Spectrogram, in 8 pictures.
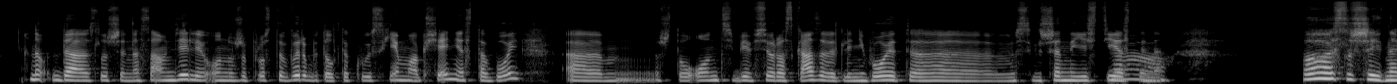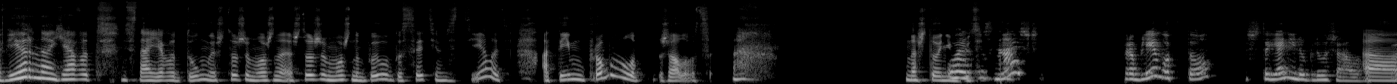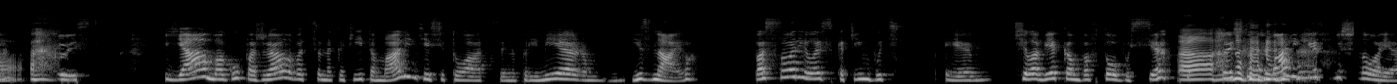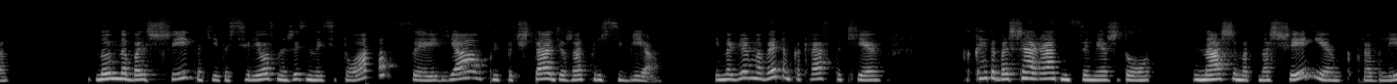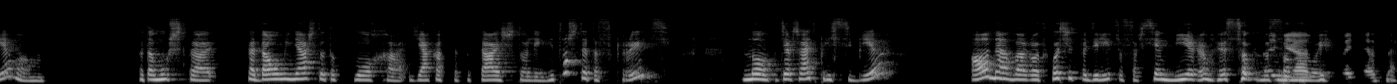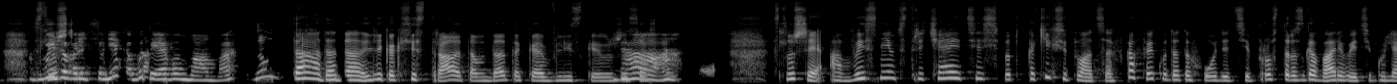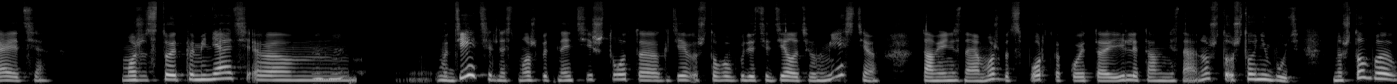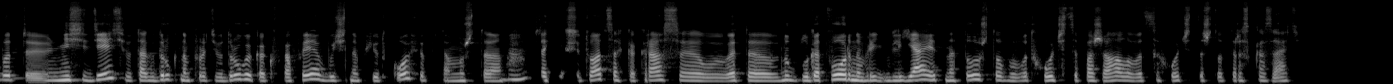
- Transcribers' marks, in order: tapping; chuckle; other noise; chuckle; chuckle; laugh; chuckle
- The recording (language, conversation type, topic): Russian, advice, Как поступить, если друзья постоянно пользуются мной и не уважают мои границы?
